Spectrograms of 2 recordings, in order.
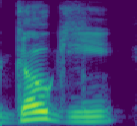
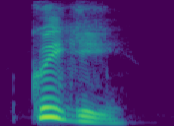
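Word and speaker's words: gogi (고기): The word meat, or gogi, is often pronounced gwigi.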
